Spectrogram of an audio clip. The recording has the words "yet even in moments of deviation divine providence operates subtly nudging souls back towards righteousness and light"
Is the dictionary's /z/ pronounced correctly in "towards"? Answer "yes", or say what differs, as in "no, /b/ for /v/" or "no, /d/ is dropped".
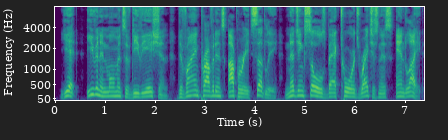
yes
